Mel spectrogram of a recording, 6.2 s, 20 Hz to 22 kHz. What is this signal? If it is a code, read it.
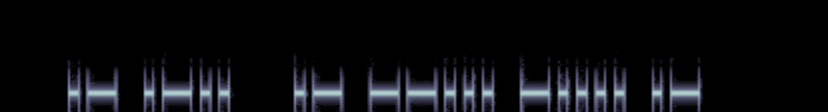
Morse code, heard as a keyed tone, about 17 wpm, 700 Hz. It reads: AL A76A
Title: CWT Exchange 17wpm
